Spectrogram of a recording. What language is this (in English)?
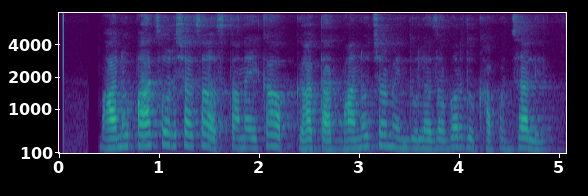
Marathi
